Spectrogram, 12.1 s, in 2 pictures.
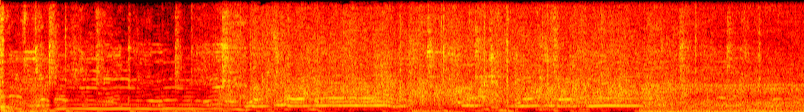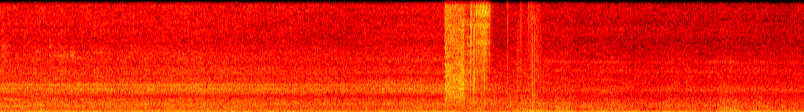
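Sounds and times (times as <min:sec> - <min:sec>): motorcycle engine running: 0:04.8 - 0:12.0
wind rushing over microphone: 0:04.8 - 0:12.0.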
